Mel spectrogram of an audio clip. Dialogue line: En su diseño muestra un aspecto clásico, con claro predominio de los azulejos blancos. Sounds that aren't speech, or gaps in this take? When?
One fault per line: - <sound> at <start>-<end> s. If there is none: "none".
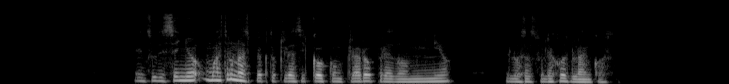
none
